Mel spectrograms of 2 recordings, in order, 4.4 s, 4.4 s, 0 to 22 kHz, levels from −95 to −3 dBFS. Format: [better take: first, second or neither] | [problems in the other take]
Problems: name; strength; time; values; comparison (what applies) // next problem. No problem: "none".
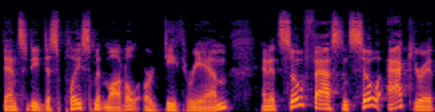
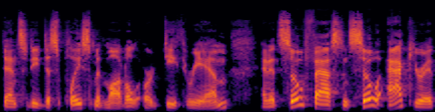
first | thin; somewhat; fading below 300 Hz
